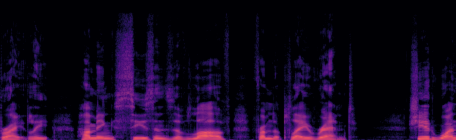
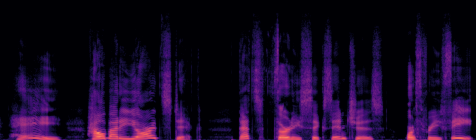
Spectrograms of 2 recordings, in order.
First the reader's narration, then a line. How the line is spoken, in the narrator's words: exclaiming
